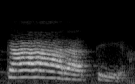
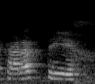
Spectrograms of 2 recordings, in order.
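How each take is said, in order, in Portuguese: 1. A sílaba tônica é a primeira. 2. A sílaba tônica é a última. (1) "Se fosse a antepenúltima, nós diríamos" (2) "Se essa palavra não tivesse acento, a gente diria"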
